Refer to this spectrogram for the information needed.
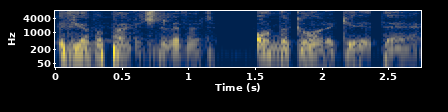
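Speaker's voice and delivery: very low, deep action-hero voice. Rideshare driver talking to passengers, in a Jason Statham Transporter voice. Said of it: "I would just talk in a transporter voice".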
